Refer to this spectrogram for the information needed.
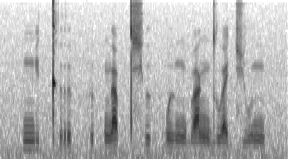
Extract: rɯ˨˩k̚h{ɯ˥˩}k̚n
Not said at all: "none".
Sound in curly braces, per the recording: ɯ˨˩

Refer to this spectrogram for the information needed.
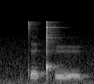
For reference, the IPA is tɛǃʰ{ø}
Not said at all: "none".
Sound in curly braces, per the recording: ø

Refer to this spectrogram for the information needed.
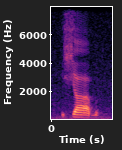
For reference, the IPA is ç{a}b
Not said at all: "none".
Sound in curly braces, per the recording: a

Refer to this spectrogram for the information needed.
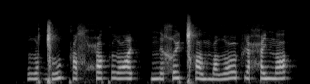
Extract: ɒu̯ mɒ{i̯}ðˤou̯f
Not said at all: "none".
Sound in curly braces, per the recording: none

